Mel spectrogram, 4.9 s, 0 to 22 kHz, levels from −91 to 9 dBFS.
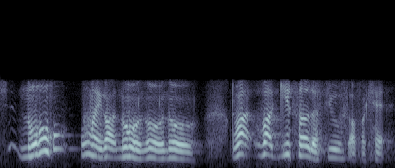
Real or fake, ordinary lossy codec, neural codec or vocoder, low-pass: real; AAC, 24 kbps; none; 3.6 kHz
